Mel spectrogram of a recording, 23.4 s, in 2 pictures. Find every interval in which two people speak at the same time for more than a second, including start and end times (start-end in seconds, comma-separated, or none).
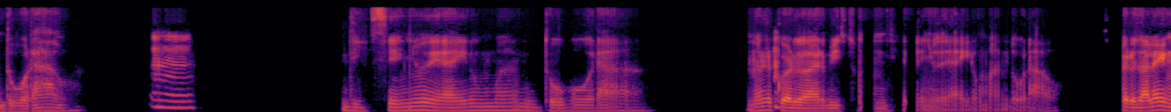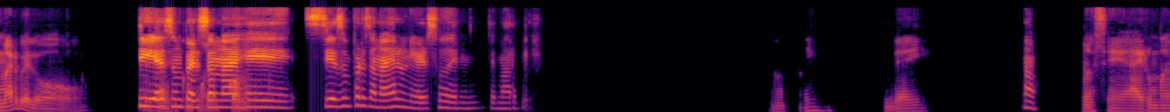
13.1-14.6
